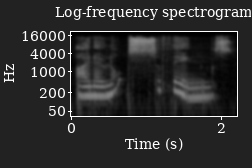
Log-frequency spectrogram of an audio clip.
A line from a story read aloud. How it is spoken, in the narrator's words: said softly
